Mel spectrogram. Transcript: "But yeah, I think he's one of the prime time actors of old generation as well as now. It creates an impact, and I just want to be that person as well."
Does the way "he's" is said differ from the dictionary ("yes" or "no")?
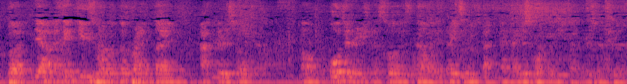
no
